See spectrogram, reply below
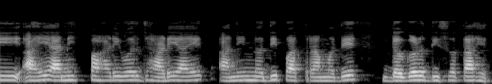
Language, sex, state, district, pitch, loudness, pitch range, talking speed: Marathi, female, Maharashtra, Gondia, 190 Hz, -17 LUFS, 180-195 Hz, 135 wpm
